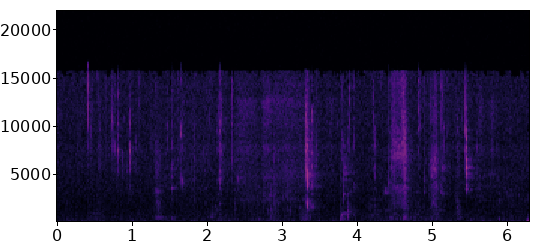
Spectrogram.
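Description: Faint chewing of a breaded barbecue-sauced cauliflower wing: irregular soft crunches and mouth clicks, ending in a brief low hum.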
